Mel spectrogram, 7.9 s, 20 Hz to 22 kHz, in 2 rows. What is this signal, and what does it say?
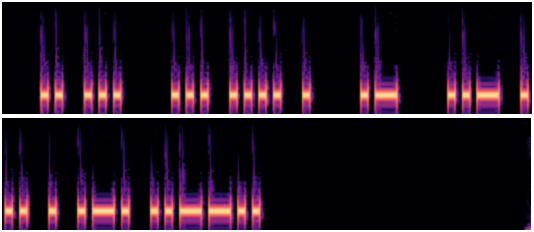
Morse code, heard as a keyed tone, about 21 wpm, 700 Hz. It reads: IS SHE A USER?
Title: Sentences from Top 1000 Words - Review Part 5 - 22wpm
